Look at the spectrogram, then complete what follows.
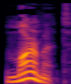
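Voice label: "marmot", British English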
